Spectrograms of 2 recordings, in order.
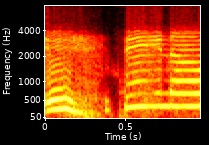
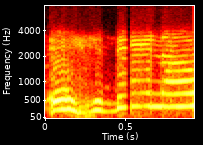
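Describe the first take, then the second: No difference in how they are said.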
